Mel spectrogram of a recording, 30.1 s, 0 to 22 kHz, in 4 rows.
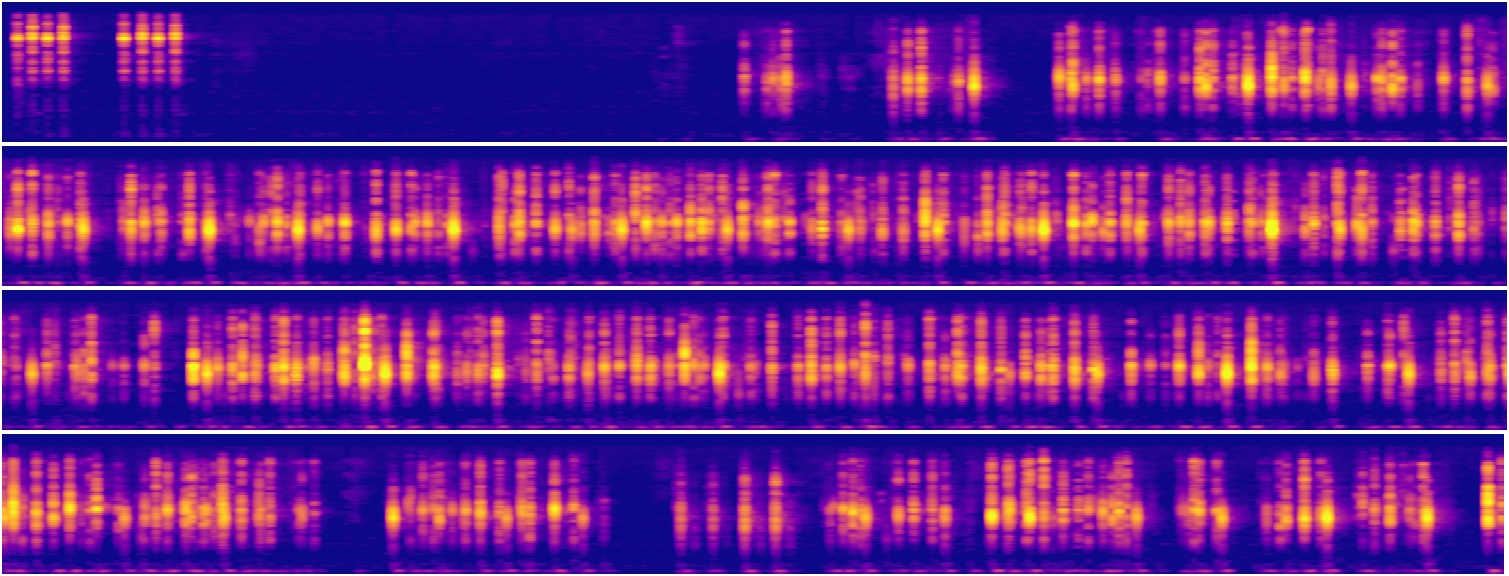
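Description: Fast typing on an OwLab Jelly Evolv mechanical keyboard with an FR4 plate, full foam, broken-in lubed Gateron Ink Black V2 linear switches and GMK keycaps: a dense, continuous run of keystroke clacks that starts about three and a half seconds in and has two short pauses near the end. A few brief clicks come at the very start.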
